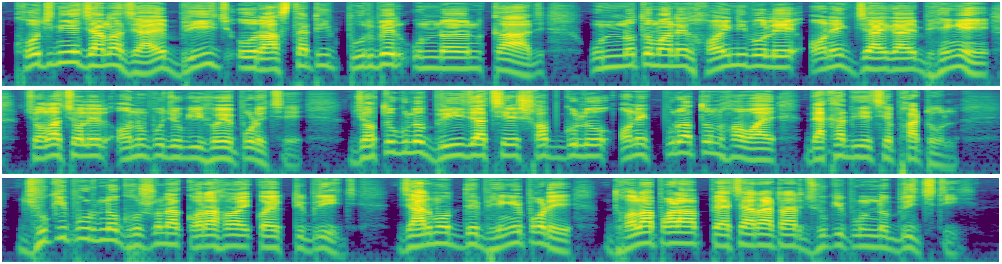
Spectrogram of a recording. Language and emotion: Bengali, neutral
